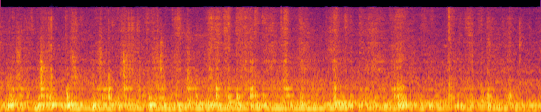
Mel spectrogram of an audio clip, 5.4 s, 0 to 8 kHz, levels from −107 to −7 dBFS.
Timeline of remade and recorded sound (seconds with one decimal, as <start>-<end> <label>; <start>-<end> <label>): 0.0-4.0 recorded; 4.0-4.6 remade; 4.6-5.4 recorded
